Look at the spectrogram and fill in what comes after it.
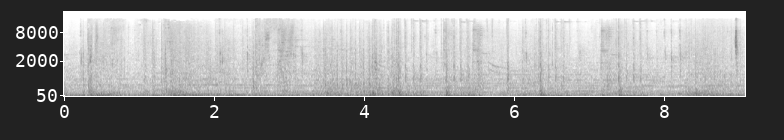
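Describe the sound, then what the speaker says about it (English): A pulse rifle fires in rapid, clicking bursts in the video game Anthem, producing a fast, busy mechanical chatter that stays faint and steady throughout. "Oh, this is a pulse rifle."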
